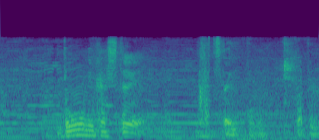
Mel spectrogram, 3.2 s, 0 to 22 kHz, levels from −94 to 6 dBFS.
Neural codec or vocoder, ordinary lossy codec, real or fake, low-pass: codec, 44.1 kHz, 3.4 kbps, Pupu-Codec; none; fake; 7.2 kHz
